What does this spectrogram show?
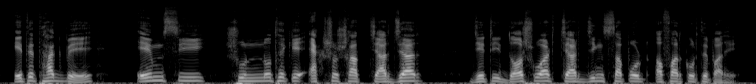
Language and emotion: Bengali, neutral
